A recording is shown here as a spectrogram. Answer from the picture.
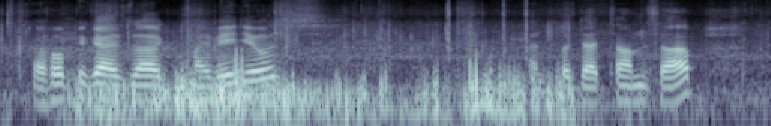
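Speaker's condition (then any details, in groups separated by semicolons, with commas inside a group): No condition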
